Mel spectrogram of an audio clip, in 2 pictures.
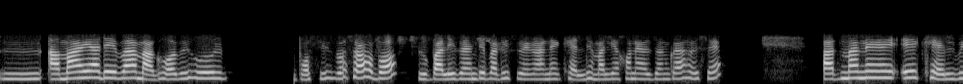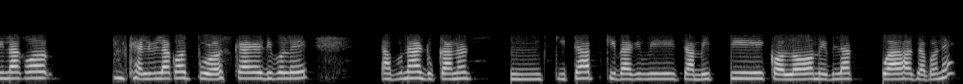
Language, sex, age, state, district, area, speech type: Assamese, female, 18-30, Assam, Sivasagar, rural, conversation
